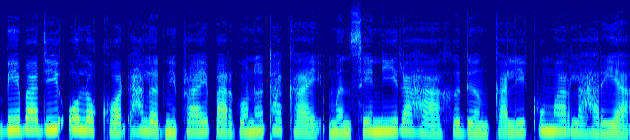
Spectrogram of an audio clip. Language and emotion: Bodo, neutral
